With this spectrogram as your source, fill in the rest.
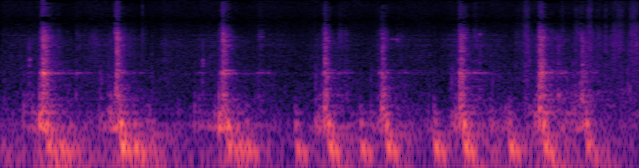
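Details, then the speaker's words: Lada Priora (VAZ) gearbox/clutch check in a quiet shop: turning the wheel by hand gives light, dry rattling clicks, under two a second. Cause is broken clutch disc damper springs. "диафрагменная пружины развалились поэтому и выдает такой звук всем удачи"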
